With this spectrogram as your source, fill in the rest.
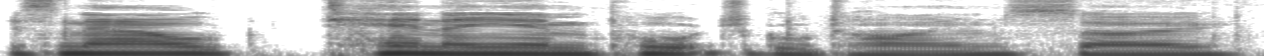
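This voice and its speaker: A man's voice: mid-range voice, takes it slowly, no room sound. A man and father, explaining plans at length to his family in a car, restarting his sentences as he goes. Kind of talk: casual family chat. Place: inside a car. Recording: phone audio with loud car noise.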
